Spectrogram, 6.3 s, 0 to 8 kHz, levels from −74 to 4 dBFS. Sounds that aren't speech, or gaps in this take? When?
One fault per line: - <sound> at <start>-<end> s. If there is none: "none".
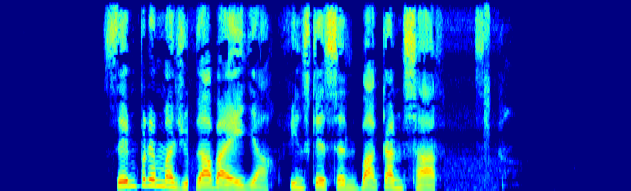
- dropout at 1.9-2.0 s
- laugh at 4.8-4.9 s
